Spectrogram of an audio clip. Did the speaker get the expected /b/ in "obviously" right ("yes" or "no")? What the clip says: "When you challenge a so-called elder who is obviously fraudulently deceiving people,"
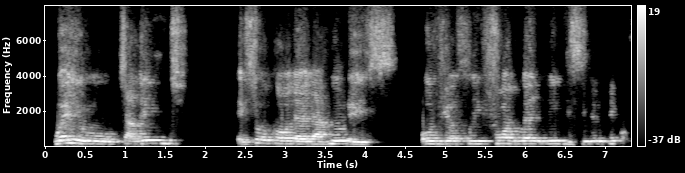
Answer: no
